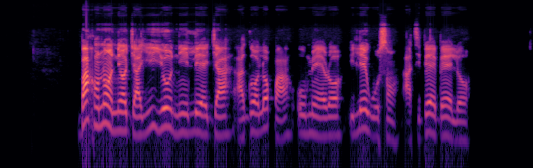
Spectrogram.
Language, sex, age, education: Yoruba, male, 30-45, tertiary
